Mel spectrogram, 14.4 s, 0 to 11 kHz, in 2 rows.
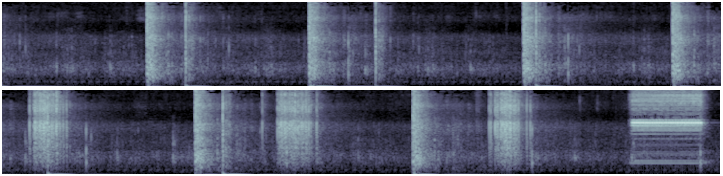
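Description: A 0.8-inch 9-shot fireworks cake firing one shot after another, about every one and a half to two seconds. Each shot is a launch thump followed within a second by the sharp bang of the shell bursting, and some bursts trail a short crackle. Near the end a loud steady horn-like tone sounds for about half a second.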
